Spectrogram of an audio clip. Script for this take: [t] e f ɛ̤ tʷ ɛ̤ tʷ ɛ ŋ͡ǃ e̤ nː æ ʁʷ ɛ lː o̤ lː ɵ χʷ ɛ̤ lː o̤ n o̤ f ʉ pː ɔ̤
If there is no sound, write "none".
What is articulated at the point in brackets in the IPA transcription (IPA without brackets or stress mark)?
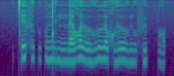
ǀ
